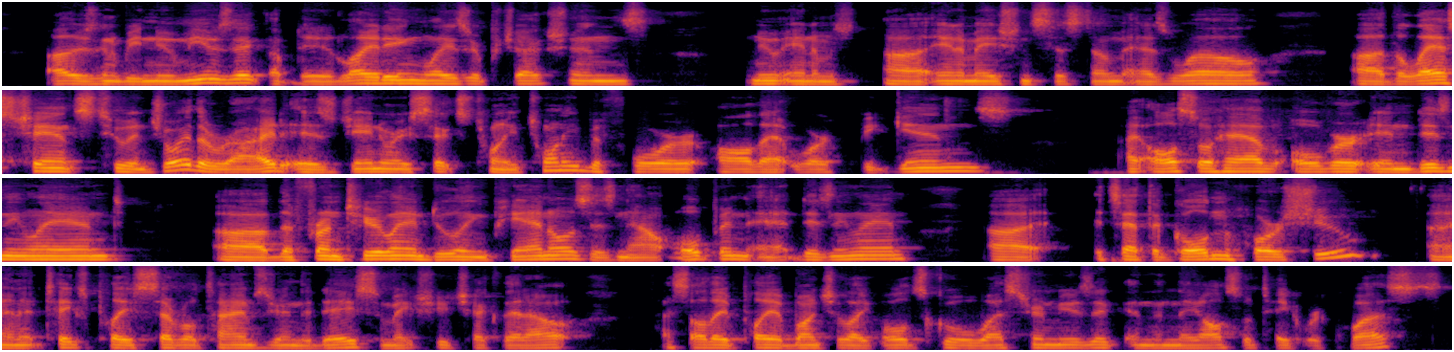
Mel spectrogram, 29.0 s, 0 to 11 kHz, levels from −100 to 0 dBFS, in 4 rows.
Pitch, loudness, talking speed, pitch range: 110 Hz, -27 LUFS, 190 wpm, 105-125 Hz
